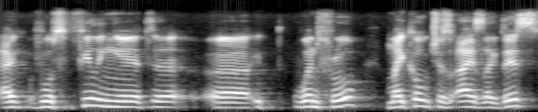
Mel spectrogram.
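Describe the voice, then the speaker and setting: A man's high-pitched voice with a non-native accent. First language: not English. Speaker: kickboxer. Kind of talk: interview. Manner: halting.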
